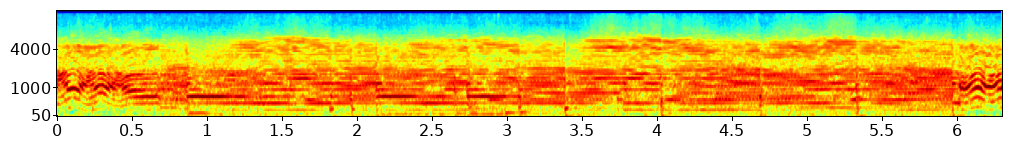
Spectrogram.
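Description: Indian classical music: a fast-wavering ornamented phrase ends just after the start, giving way to long held notes over a drone, touched with plucked string accents.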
